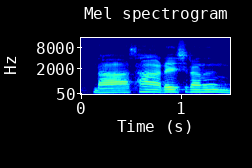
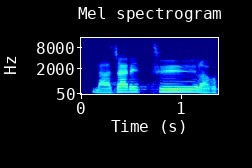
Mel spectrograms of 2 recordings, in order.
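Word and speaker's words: נָצְרַת: 이렇게 그 나짜르라고 발음을 하거든요.이 나사렛이라는 말은 한국식 발음이에요. 그렇다면이 나사렛이라는 단어를 원어로 읽어 보면 어떻게 발음할까요? 나자레트라고 발음을 하거든요.이 나짜르 나자레트라는 이제 말로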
